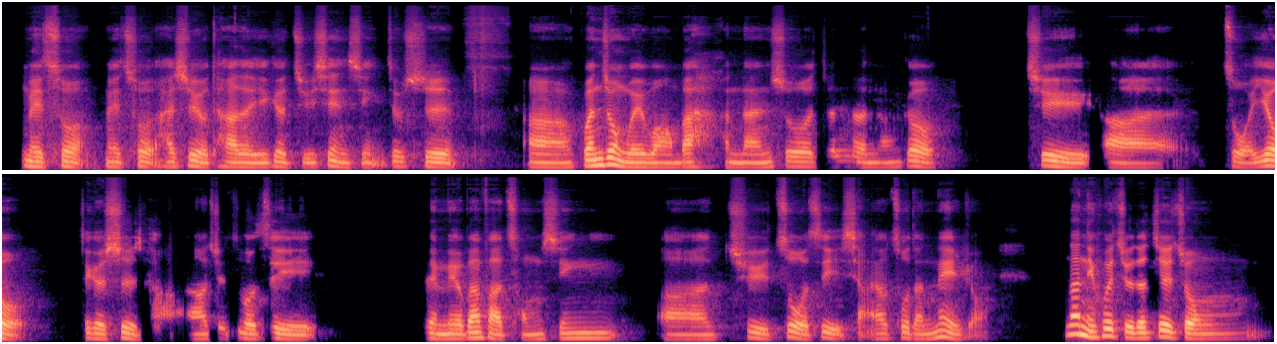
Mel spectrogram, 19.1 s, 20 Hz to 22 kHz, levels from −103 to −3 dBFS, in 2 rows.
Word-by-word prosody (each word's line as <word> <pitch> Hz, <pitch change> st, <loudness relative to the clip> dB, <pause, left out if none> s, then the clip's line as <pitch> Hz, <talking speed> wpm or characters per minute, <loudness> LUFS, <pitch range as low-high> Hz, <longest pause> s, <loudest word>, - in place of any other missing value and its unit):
没 115 Hz, -4 st, +2 dB
错 110 Hz, 0 st, 0 dB
没 110 Hz, -2 st, -3 dB
错， 110 Hz, -1 st, -1 dB
还 110 Hz, -, -3 dB
是 120 Hz, -, 0 dB
有 105 Hz, -, +4 dB
它 105 Hz, 0 st, 0 dB
的 100 Hz, -1 st, +2 dB
一 100 Hz, 0 st, +1 dB
个 110 Hz, +1 st, 0 dB
局 100 Hz, 0 st, -5 dB
限 105 Hz, -1 st, -1 dB
性。 105 Hz, -, -4 dB
就 115 Hz, -, -5 dB
是， 105 Hz, -3 st, +1 dB, 0.5 s
呃， 100 Hz, -2 st, +1 dB
观 135 Hz, +5 st, +5 dB
众 150 Hz, -6 st, +6 dB
为 105 Hz, -1 st, +4 dB
王 100 Hz, -1 st, 0 dB
吧， 105 Hz, +1 st, -1 dB
很 100 Hz, -, -5 dB
难 100 Hz, +1 st, -1 dB
说 115 Hz, 0 st, -1 dB
真 120 Hz, +3 st, -12 dB
的 110 Hz, -2 st, -3 dB
能 100 Hz, +1 st, -8 dB
够 105 Hz, -5 st, +1 dB, 0.6 s
去， 110 Hz, -7 st, +2 dB
呃， 95 Hz, -2 st, -3 dB, 0.2 s
左 95 Hz, -1 st, -2 dB
右 125 Hz, +5 st, +4 dB, 0.4 s
这 -, -, -5 dB
个 115 Hz, -2 st, +2 dB
市 115 Hz, +2 st, +2 dB
场， 100 Hz, -, -10 dB, 0.2 s
然 105 Hz, -, -3 dB
后 105 Hz, -, -1 dB
去 -, -, -9 dB
做 110 Hz, -2 st, -1 dB
自 115 Hz, +2 st, -3 dB
己 100 Hz, -3 st, 0 dB, 0.8 s
对， 120 Hz, -, -1 dB
没 105 Hz, +1 st, +2 dB
有 110 Hz, -, +3 dB
办 130 Hz, +3 st, +5 dB
法 105 Hz, -5 st, +4 dB
从 100 Hz, +1 st, -6 dB
心， 120 Hz, +2 st, -4 dB, 0.3 s
呃， 100 Hz, 0 st, -4 dB
去 120 Hz, -5 st, -2 dB
做 -, -, +2 dB
自 -, -, -5 dB
己 -, -, +1 dB
想 -, -, -5 dB
要 110 Hz, -, -2 dB
做 125 Hz, +3 st, -3 dB
的 110 Hz, -, -3 dB
内 130 Hz, +6 st, +1 dB
容。 105 Hz, -, -8 dB, 0.5 s
那 215 Hz, +1 st, +6 dB
你 185 Hz, -9 st, +7 dB
会 170 Hz, +4 st, +5 dB
觉 135 Hz, -6 st, +3 dB
得 125 Hz, -, +6 dB
这 145 Hz, +2 st, +5 dB
种 110 Hz, -1 st, 0 dB
110 Hz, 215 characters per minute, -25 LUFS, 100-120 Hz, 0.8 s, 你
